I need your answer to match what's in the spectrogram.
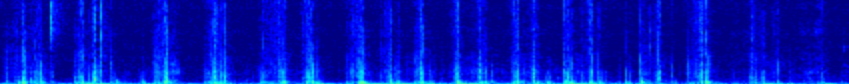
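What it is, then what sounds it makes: Polyurethane foam squishy cake. Long acrylic nails on both hands tap and scratch fast on a pink polyurethane foam squishy cake sitting in a tray. The result is a quiet, steady patter of soft, dull taps mixed with scratchy rustling, with a few sharper bright clicks standing out.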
